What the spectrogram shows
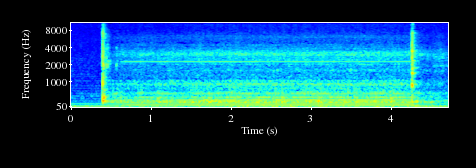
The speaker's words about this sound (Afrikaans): Dit is 'n masjien soos die kleintjie wat nou hier staan. Dit het 'n baie breë een van hierdie blou wiele en die loop in 'n bakkie water. En hy loop ook baie stadig. Ek kan hom net vir jou aanskakel.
